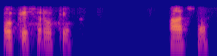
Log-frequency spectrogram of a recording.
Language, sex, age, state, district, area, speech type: Marathi, male, 18-30, Maharashtra, Ratnagiri, rural, conversation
